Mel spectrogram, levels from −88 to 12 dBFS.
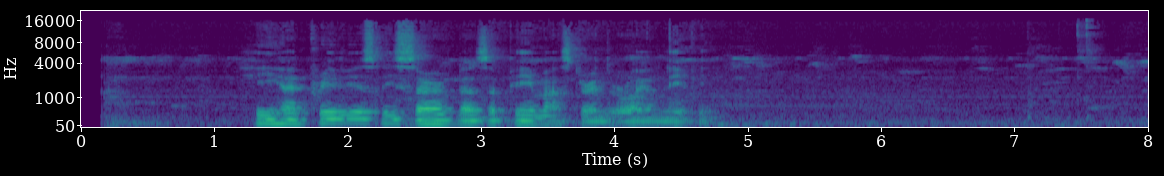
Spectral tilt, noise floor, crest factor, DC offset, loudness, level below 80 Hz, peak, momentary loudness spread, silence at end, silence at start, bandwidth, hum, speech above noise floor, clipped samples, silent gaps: -4.5 dB/octave; -62 dBFS; 20 dB; under 0.1%; -34 LUFS; -60 dBFS; -16 dBFS; 24 LU; 0 s; 0.2 s; 16.5 kHz; none; 28 dB; under 0.1%; none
